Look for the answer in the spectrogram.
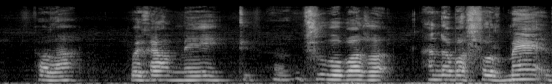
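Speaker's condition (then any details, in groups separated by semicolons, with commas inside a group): Brain hemorrhage; some letters no longer pronounceable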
